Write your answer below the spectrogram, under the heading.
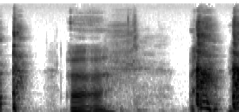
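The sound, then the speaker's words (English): Harsh coughing from someone who swallowed whiskey the wrong way: a few loud, forceful coughs in separate bursts, one stretching into a strained, voiced rasp. “coughing, not because of the whiskey. Yeah, I swallowed it wrong.”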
